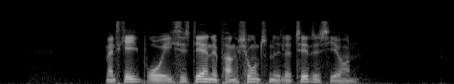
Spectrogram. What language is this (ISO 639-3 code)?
dan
